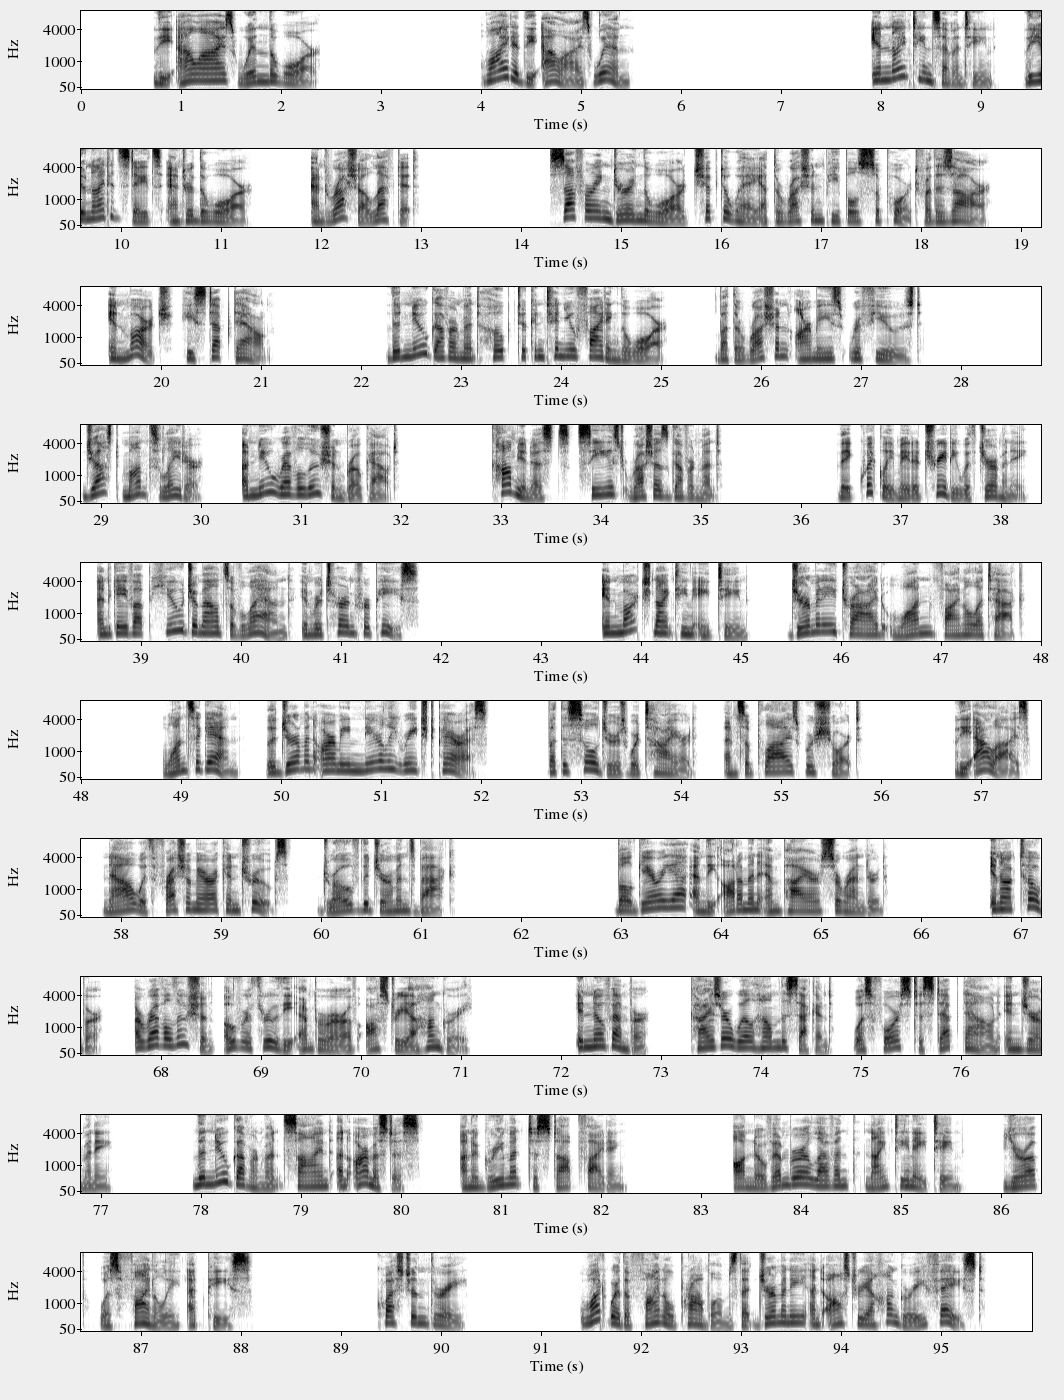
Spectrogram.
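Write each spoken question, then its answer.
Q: What were the final problems that Germany and Austria-Hungary faced?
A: Tired soldiers and short supplies, Allied counterattack with American troops, revolution overthrew Austria-Hungary's emperor, Kaiser forced to step down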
